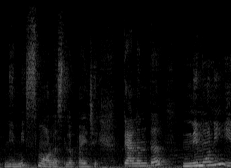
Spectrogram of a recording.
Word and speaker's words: pneumoniae: त्यानंतर निमोनी या शब्दाचं स्पेलिंग व्यवस्थित लर्न करायचं आहे, कारण इथं हा पी सायलेंट आहे. एन पासून तुम्ही याचा उच्चार सुरू करता, परंतु स्पेलिंग पी पासून स्टार्ट होतं, म्हणून याला सायलेंट म्हणतात. पी हा याच्यामध्ये सायलेंट आहे.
